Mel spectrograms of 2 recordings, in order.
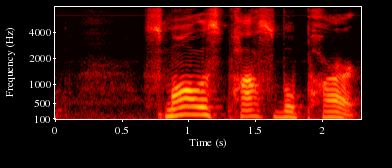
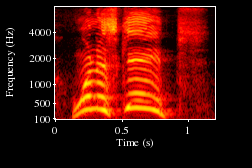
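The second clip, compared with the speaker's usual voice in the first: gleeful high call; 8 dB louder, slower than usual. Real, not acted. Gleeful announcement after cheer.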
